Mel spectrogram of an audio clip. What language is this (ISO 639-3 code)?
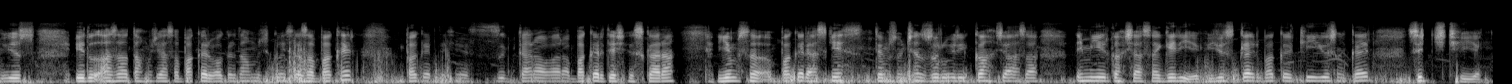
kas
